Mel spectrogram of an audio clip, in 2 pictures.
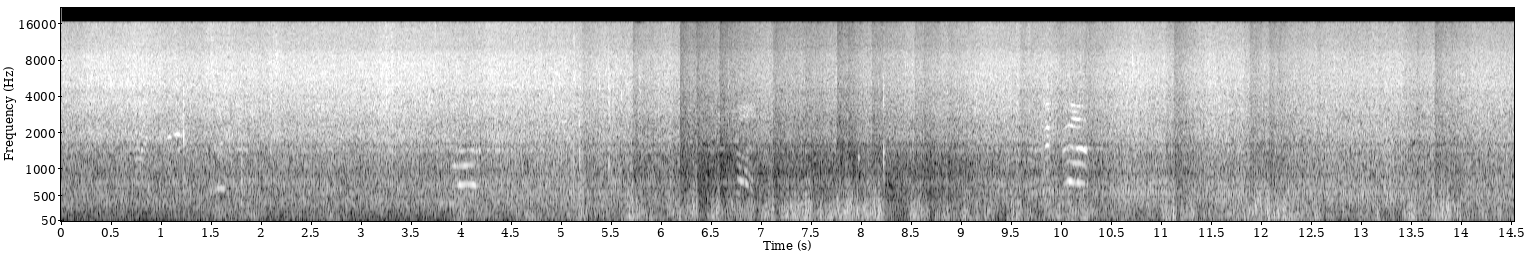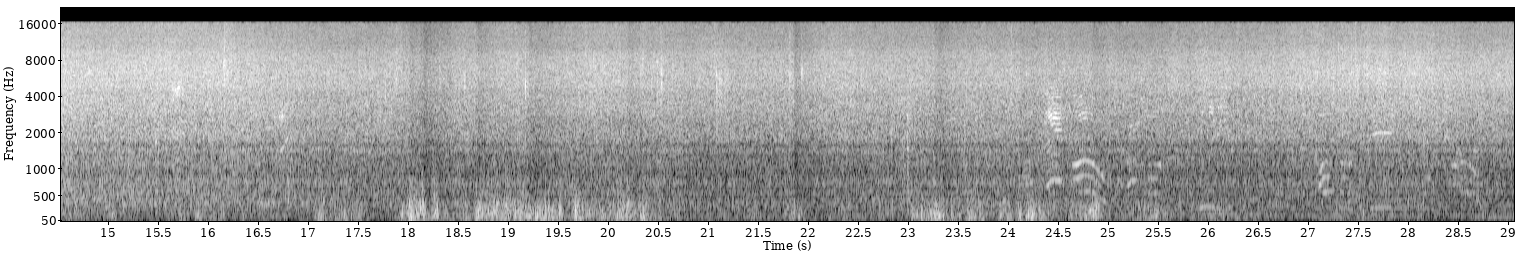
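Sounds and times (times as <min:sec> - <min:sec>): wind buffeting microphone: 0:01.2 - 0:28.0.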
